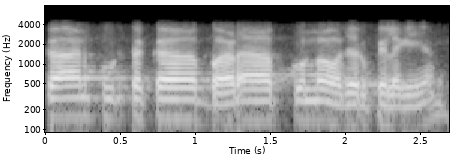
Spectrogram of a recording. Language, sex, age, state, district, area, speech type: Hindi, male, 18-30, Uttar Pradesh, Azamgarh, rural, conversation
